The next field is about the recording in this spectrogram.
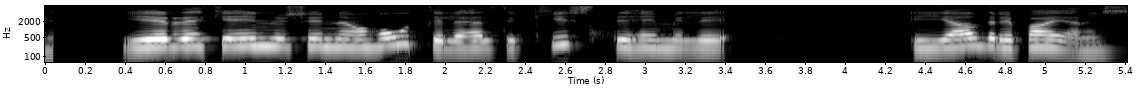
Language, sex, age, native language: Icelandic, female, 50-59, Icelandic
